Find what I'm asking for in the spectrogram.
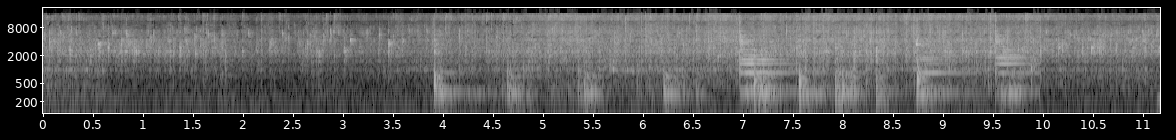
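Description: Sliced onions hit hot ghee in a pot for beef keema pulao and sizzle loudly and steadily, with a spoon stirring and scraping through the pan at intervals, close up and with no talking.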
